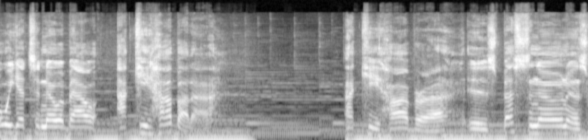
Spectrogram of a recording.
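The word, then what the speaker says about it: 秋葉原: manga nerd, then be sure to stop by Akihabara.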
